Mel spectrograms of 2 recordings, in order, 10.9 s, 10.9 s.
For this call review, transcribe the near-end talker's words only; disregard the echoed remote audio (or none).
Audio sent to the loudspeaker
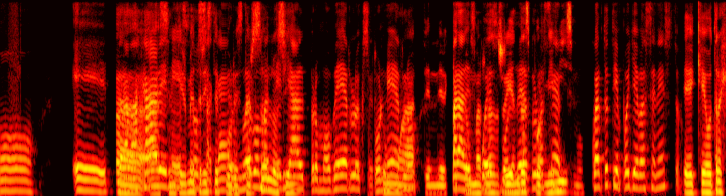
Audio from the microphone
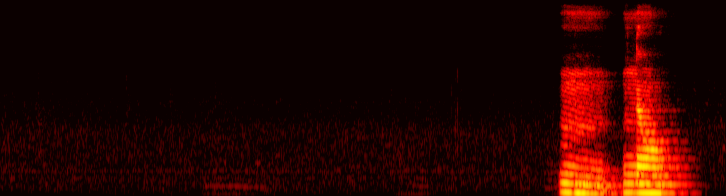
mm, no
